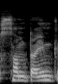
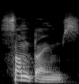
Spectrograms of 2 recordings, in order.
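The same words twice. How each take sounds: First: "sometime" without the final s; wrong word form. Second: "sometimes" as one word with final s; correct full word. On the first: Teacher quoting many learners' common slip, "sometime" missing its s. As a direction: say "sometime", dropping the closing s. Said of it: "sometime नहीं, ये पूरा एक word है". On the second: Teacher correcting learners with the whole word, "sometimes" ending in s. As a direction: lower "sometimes", closed on an s. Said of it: "ये पूरा एक word है". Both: Shown as a demonstration.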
